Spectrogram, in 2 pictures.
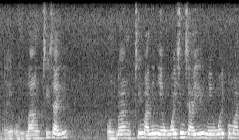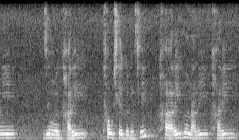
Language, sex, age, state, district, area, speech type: Bodo, female, 45-60, Assam, Kokrajhar, rural, spontaneous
